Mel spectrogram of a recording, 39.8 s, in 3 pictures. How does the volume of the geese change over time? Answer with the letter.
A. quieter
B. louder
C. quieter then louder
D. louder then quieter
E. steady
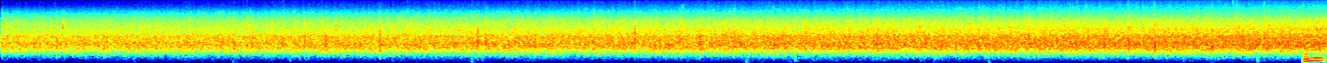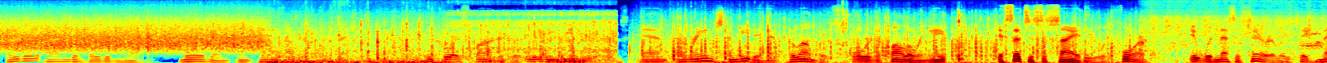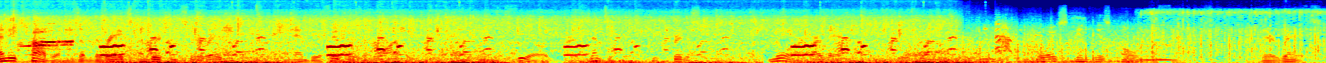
C.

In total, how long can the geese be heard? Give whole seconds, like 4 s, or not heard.
11 s.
